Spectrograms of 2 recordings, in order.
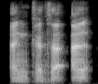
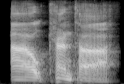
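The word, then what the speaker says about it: Alcântara: was kicked by he was kicked by Thiago Alcantara. How do I pronounce his surname? Alcantara.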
